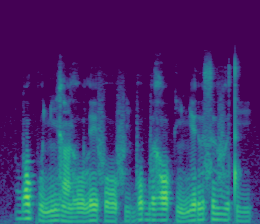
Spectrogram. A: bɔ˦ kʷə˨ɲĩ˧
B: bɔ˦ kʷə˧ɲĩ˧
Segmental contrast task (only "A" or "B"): A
